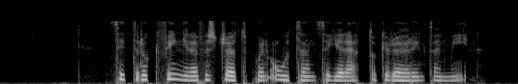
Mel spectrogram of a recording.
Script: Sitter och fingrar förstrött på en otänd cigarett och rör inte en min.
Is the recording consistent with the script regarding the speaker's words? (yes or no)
yes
